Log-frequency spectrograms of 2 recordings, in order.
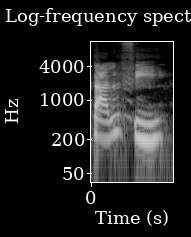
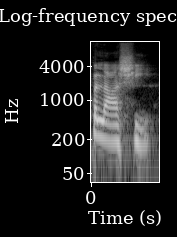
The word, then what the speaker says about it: Palashi: First, I want to tell you that Palissy is the pronunciation of Palashi. The place derived its name from a palash tree.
